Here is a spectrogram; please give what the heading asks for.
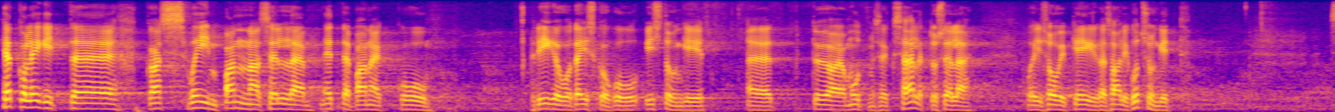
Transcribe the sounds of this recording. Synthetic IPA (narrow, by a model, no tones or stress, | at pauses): heɑd̪̥̚ko̞lːe̞ːɡ̥id̪̥ | kɑsvɤjmpɑnːɑse̞lːee̞t̪ːe̞pɑne̞kːˑu | riːɡ̥ikoɡut̪æjsko̞ɡ̥uist̪uŋɡ̥i | t̪ø̞ːɑjɑmuːt̪ˑmise̞kshæːle̞t̪ːˑuse̞le̞ | vɤjso̞ːvib̥̚ke̞ːɡ̥iɡ̥ɑsɑːlikut̪suŋɡit̪ːˑ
